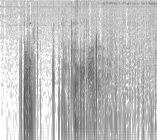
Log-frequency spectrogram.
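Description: Two brief low, throaty vocal sounds from a man at a close microphone, without words: one short loud one about a third of a second in, and a weaker one about a second in.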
